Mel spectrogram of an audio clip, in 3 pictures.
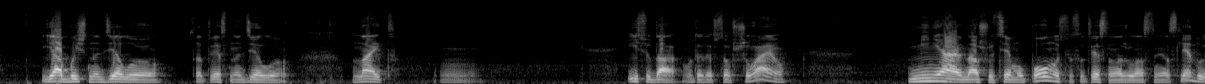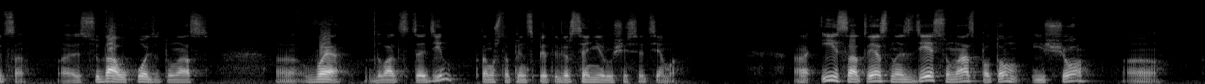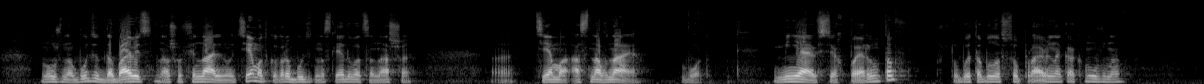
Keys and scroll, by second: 4.2 Escape, 10.7 super+d, 19.0 alt+super+l, 27.0 super+d, 31.3 alt+Up, 31.8 super+c, 32.4 alt+Up, 33.1 super+v, 34.2 alt+super+l, 34.9 Escape.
